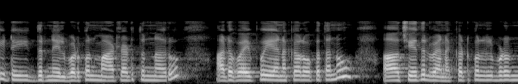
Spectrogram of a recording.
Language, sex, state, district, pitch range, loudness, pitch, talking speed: Telugu, female, Telangana, Hyderabad, 190-215 Hz, -16 LUFS, 205 Hz, 140 wpm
